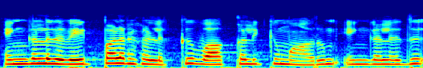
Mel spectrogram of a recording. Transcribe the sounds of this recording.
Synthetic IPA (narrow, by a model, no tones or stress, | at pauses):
ɛŋɡɐɭɐðɯʋeːʈ̚paːɭɐɾɣɐɭɯkːɯʋaːkːɐɭɪkːɯmaːɾɯmɛŋɡɐɭɐðɯ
